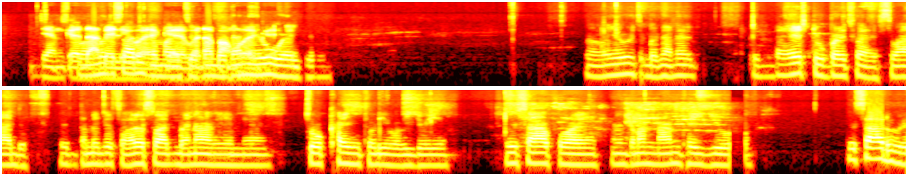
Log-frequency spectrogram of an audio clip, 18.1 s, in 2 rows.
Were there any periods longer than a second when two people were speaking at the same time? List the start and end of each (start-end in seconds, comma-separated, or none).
0.6-2.3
